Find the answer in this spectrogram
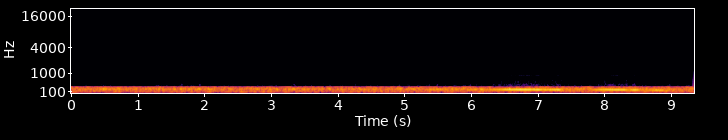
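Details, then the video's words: Whale in the deep sea: several seconds of low rumbling noise, then two loud, low tonal moans, the second falling in pitch as it fades. "Whale Sounds of the Deep Sea"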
